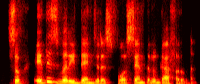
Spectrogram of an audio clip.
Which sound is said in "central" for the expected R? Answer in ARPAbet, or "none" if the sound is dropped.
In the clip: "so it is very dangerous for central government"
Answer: R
